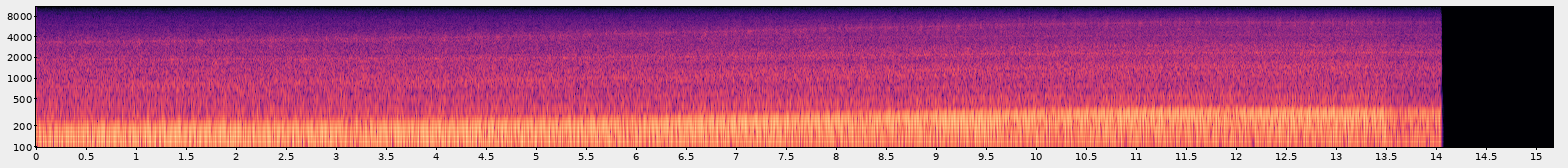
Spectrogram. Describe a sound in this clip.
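A bus engine drones and rises in pitch as it speeds up.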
